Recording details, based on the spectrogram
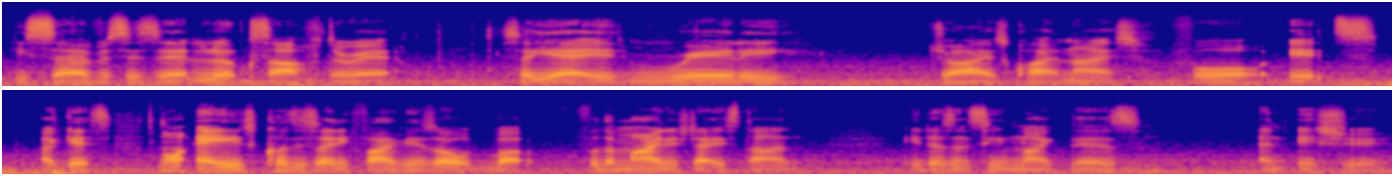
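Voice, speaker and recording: A man hosting a car review vlog, talking casually from behind the wheel in a rambling, self-correcting way, his voice a little hoarse. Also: a bass voice, measured pace. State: slightly hoarse, losing voice. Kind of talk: casual driving commentary. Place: inside a moving car. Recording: car road noise behind. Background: engine and road noise.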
